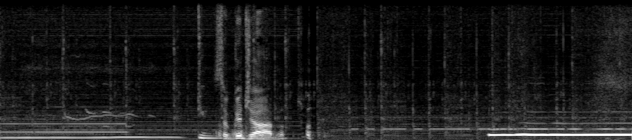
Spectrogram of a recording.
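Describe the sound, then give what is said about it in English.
Buzzy, mechanical electronic tones from the Floppatron, a stack of old floppy disk drives, play long sustained notes, first a low one, then a higher one. A man briefly speaks over the music in the middle. “Thanks for playing us out, Floppatron.”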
